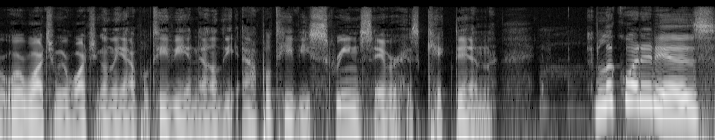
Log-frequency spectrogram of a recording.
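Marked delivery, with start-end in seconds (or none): 5.4-7.2 high, drawn-out singsong lead-in; slow, high-pitched playful ta-da; excited mock reveal. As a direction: playfully announce it on a held high note.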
